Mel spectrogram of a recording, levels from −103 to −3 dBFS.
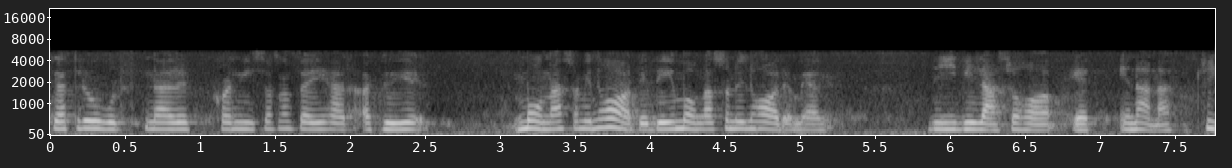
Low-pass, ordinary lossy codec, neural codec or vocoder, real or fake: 5.4 kHz; none; codec, 16 kHz, 2 kbps, X-Codec, HuBERT features, trained on LibriSpeech; fake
